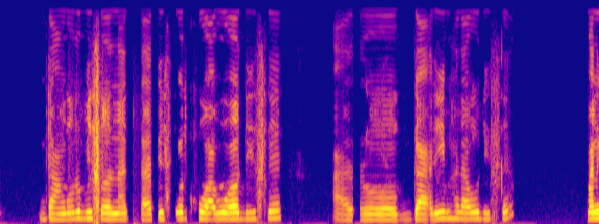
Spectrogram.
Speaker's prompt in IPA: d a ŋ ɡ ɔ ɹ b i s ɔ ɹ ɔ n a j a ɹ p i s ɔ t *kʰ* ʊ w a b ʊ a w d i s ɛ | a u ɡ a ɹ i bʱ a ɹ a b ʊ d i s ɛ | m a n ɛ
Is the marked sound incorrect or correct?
correct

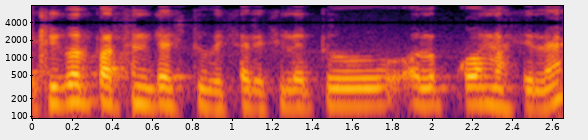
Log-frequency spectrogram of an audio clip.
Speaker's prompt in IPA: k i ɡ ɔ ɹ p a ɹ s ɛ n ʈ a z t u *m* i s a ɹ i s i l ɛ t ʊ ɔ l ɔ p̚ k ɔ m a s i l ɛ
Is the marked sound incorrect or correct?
incorrect: b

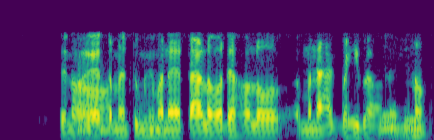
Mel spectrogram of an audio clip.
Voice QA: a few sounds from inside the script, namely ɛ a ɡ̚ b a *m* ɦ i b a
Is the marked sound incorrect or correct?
incorrect: none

